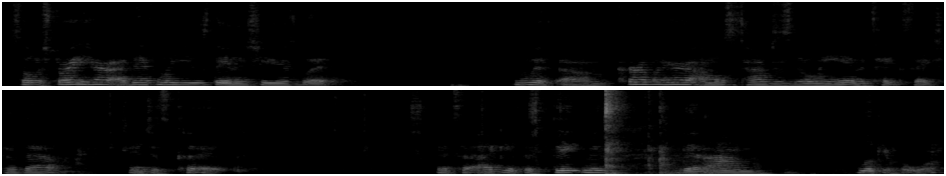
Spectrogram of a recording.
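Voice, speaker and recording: A woman with a cold and a hoarse voice, chatting casually to viewers as she walks them through a wig styling tutorial. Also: on the low side, fairly even intonation, unhurried, long pauses, mellow, recorded from a distance. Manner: chatty, addresses viewers directly. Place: bathroom. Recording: echoey bathroom, voice off-mic.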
